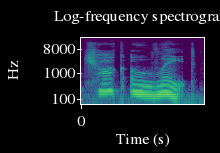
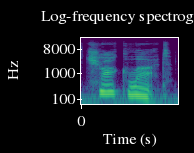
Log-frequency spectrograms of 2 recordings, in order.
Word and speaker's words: chocolate: Look at the word chocolate. It is not chocolate. It is chocolate.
